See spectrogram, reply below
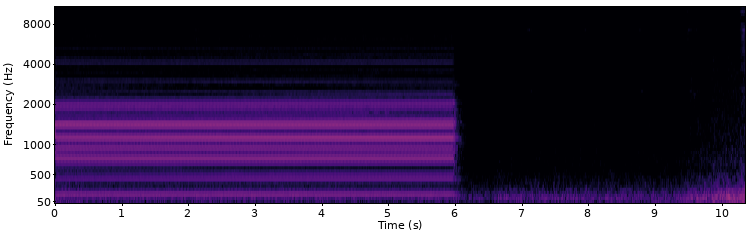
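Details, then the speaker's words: Loud steady buzzing drone with rapid regular pulsing for six seconds, then quiet room noise: sagittal T1 FLAIR, a fast inversion recovery sequence, in a brain MRI on a GE Signa Excite 1.5T scanner. "ang sagittal T1 flare MRI series ay isang mabilis inversion recovery sequence na idinisenyo upang makamit ang mas mahusay na tissue contrast to noise ratio pati na rin ang mas mahusay na signal to noise ratio sa mas maikling panahon kung ihahambing sa isang spin Echo scan sequence"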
